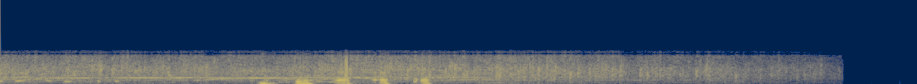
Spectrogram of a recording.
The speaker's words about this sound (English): All right, throw some clap on it.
